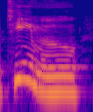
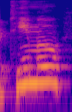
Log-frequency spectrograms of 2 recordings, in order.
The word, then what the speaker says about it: Temu: I think they pronounce it Temu now, but don't gurned it, I was around when they were Temu, and that's how I say it.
